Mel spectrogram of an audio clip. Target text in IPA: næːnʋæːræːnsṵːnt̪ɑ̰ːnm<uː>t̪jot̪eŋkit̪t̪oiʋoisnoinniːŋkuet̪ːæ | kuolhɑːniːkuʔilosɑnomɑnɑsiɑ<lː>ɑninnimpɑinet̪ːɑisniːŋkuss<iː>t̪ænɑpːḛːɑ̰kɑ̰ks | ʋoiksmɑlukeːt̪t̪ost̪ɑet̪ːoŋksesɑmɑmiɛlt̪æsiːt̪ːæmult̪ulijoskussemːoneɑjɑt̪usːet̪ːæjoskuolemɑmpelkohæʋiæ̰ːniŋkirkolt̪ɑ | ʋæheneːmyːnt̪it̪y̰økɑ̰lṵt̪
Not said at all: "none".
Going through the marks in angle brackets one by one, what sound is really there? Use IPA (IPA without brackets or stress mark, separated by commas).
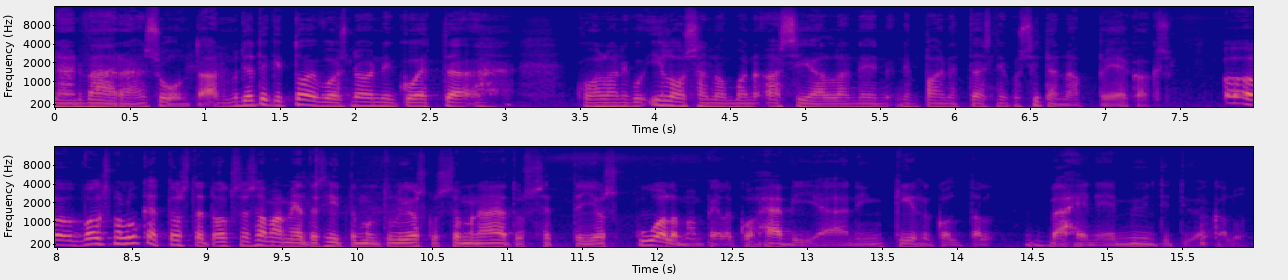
u, lː, i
